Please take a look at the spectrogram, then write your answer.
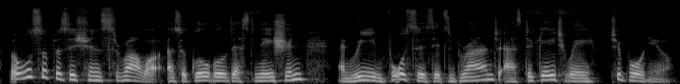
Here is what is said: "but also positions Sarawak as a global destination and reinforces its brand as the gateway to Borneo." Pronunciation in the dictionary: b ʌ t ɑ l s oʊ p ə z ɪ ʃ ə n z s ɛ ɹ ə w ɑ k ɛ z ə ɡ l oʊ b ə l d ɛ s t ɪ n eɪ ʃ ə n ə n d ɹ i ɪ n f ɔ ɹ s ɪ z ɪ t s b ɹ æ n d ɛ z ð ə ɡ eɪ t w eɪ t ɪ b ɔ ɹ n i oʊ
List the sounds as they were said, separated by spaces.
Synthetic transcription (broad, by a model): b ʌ t ɑ l s oʊ p ə z ɪ ʃ ə n z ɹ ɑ ə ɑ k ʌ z ə ɡ l oʊ b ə l d ɛ s t ɪ n eɪ ʃ ə n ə n ɹ i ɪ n f ɔ ɹ s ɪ z ɪ t s b ɹ æ n d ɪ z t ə ɡ eɪ t w eɪ t ɪ b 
